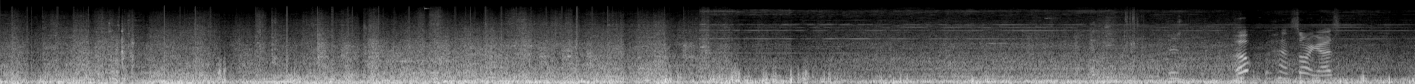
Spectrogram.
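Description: Freight cars rumble and clatter loudly along the rails close by.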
